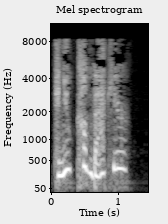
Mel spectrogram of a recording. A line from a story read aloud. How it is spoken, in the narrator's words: She asked, her voice shaking with panic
